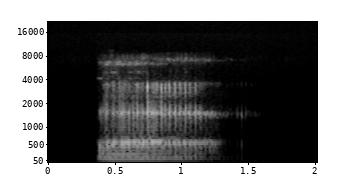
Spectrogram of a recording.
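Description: Only speech: a man's drawn-out hesitation 'uh', held at a steady pitch for about a second, then silence.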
